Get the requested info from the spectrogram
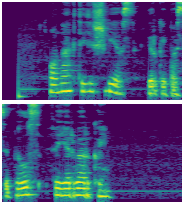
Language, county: Lithuanian, Panevėžys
